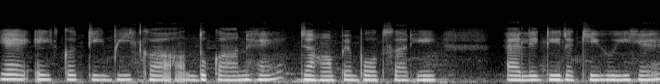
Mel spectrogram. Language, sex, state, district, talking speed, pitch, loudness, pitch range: Hindi, female, Uttarakhand, Tehri Garhwal, 125 wpm, 210 Hz, -15 LUFS, 205-215 Hz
